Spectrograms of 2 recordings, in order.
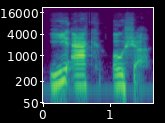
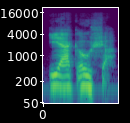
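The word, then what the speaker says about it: each-uisge: Each usig is Gaelic. The pronunciation is Iak Osha. Iak Osha.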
